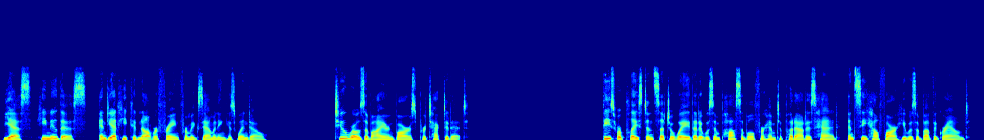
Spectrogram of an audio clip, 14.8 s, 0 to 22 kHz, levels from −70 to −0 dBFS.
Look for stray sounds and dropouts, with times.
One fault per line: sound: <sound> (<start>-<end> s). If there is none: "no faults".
no faults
